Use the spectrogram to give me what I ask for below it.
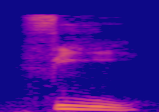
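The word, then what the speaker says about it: في: So the first word is fi. So you notice there's the elongation, the long vowel.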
